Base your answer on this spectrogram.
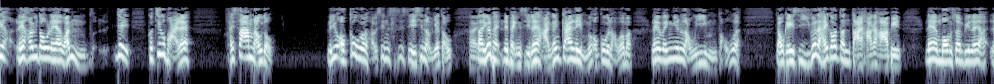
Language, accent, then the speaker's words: Cantonese; Hong Kong; 我香港人我都知。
